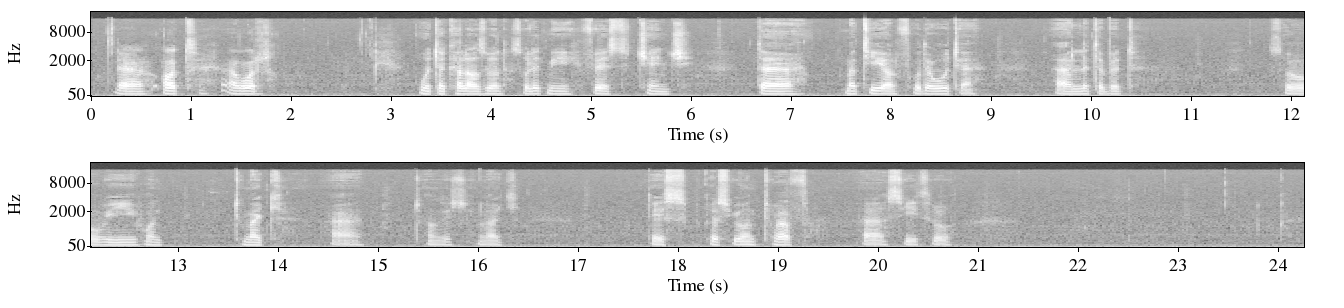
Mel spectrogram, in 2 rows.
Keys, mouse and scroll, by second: 3.4 click, 4.1-14.0 middle drag, 14.0-18.6 drag, 19.1-21.8 middle drag, 21.8-22.4 scroll up 1, 22.4-23.4 scroll up 1, 23.4-24.2 middle drag.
